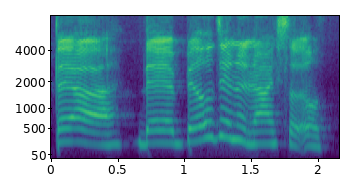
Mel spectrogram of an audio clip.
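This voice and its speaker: A woman's voice: on the high side, expressive, normal speed. A young woman with a northern accent from the North East of England, chatting casually in a giggly, slangy, informal way. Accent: Northern English, North East. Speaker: DJ and music producer. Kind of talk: casual chat.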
